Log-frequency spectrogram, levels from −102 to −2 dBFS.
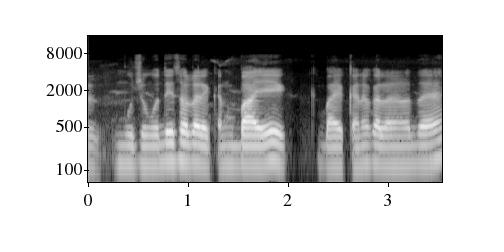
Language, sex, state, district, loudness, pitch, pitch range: Chakma, male, Tripura, Unakoti, -18 LUFS, 125 Hz, 120-130 Hz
